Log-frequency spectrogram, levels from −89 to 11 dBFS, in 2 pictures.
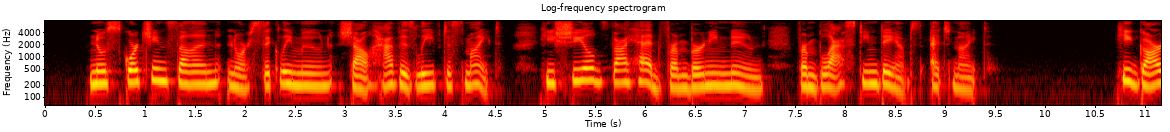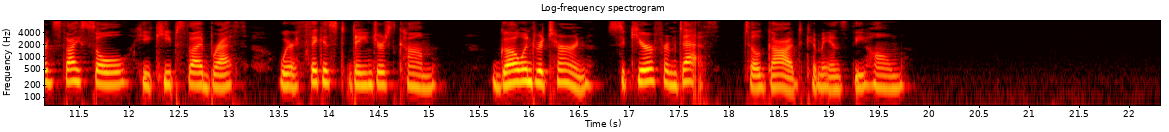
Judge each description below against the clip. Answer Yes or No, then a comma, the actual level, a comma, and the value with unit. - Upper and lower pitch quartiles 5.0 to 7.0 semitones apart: No, average, 3.4 semitones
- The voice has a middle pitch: No, high, 205 Hz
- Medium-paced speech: No, slow, 130 wpm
